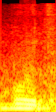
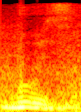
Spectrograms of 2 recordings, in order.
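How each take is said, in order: First: The final consonant is a d sound. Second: The final consonant is a z sound. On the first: This is the modern pronunciation. "نمی گفتن بود" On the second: This is the old Persian pronunciation. "می گفتن بوز"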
